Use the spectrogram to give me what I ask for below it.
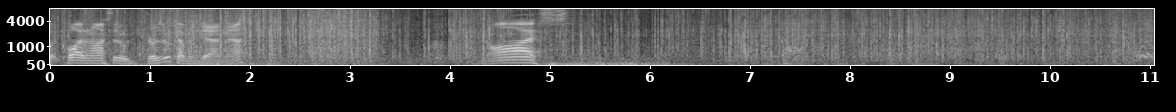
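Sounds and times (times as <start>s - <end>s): drizzle pattering on a tarp: 0.0s - 11.0s
low rumble: 5.0s - 6.5s.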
